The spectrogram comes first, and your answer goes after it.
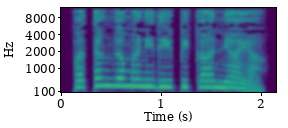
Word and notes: ಪತಂಗಮಣಿದೀಪಿಕಾನ್ಯಾಯ: pataŋga maṇi dīpikā nyāya; Kannada

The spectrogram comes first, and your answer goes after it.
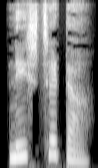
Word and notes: ನಿಶ್ಚಟ: niścaṭa

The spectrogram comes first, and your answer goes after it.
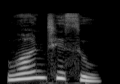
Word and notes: ವಂಚಿಸು: vancisu

